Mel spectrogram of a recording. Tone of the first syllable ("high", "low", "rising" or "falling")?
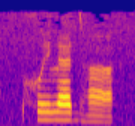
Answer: high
